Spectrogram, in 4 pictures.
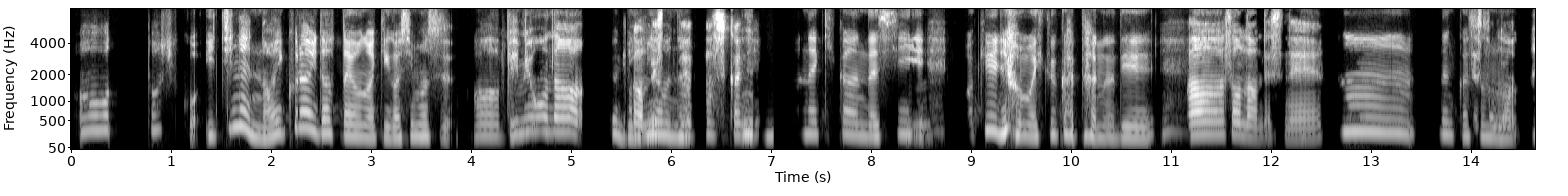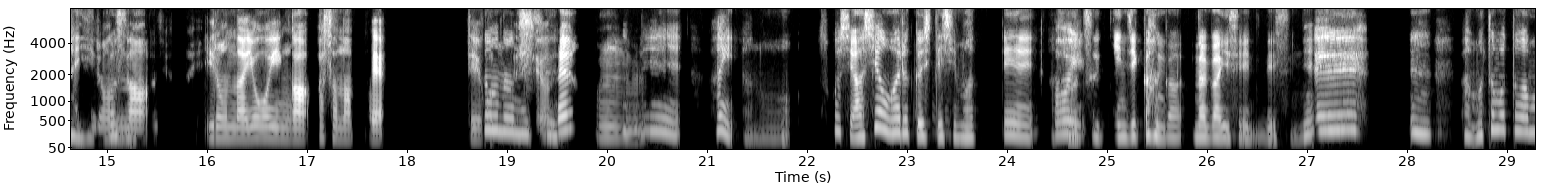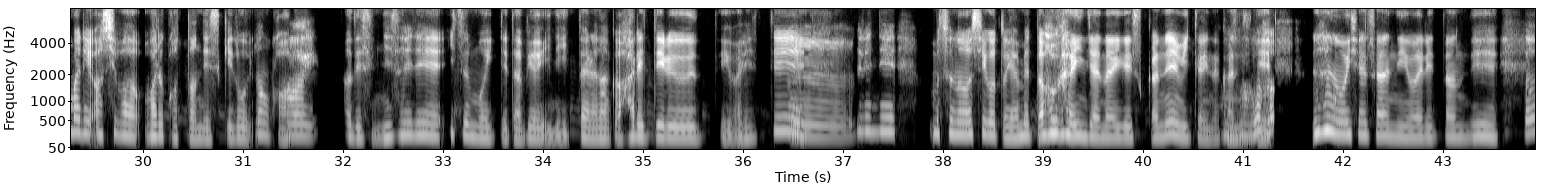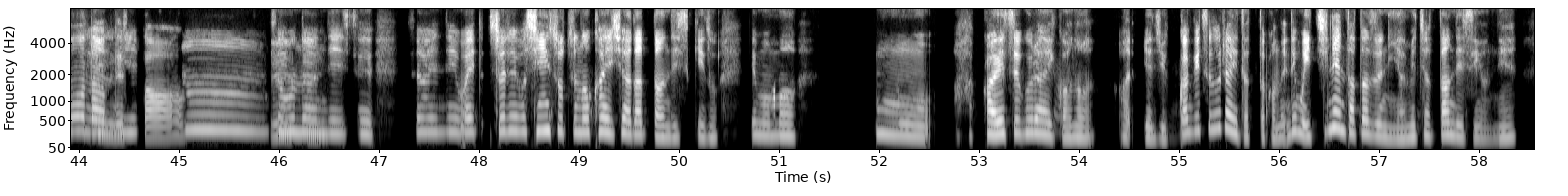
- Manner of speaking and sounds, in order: tapping; unintelligible speech
- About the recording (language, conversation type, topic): Japanese, podcast, 転職を考えたとき、何が決め手でしたか？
